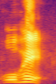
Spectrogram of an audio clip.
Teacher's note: અહીં સુરતીમાં હ શ્રુતિનો અભાવ જોવા મળે છે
